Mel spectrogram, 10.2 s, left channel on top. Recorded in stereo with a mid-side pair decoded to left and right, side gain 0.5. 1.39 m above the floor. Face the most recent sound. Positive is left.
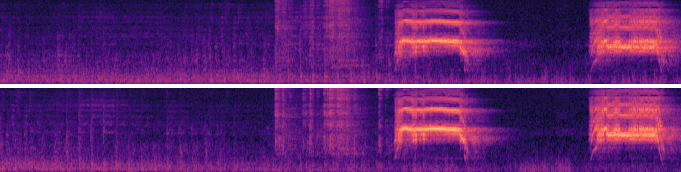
turn(degrees=-30)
